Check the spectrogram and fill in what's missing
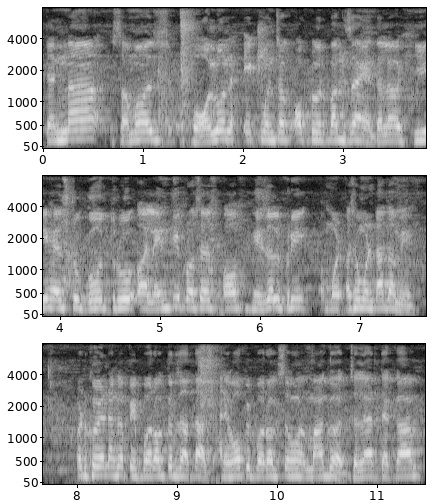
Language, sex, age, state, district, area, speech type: Goan Konkani, male, 18-30, Goa, Quepem, rural, spontaneous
